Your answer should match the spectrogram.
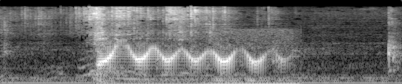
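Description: A cartoon "boing" sound effect: a springy tone wobbling quickly up and down in pitch, starting about half a second in and lasting under a second.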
